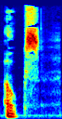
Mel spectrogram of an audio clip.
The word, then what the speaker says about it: Ochse: Weston spells his name O-C-H-S-E. It is pronounced like the trees, oaks.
